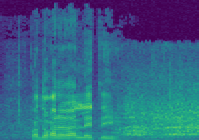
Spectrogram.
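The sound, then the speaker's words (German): A crowd cheering outside the PSOE party headquarters in Madrid on election night. One voice lets out a sustained shout, then a steady mass roar of cheering people follows. “Hunderte Menschen stehen vor der Zentrale der PSOE, jubeln und schwenken die roten Fahnen der Partei.”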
